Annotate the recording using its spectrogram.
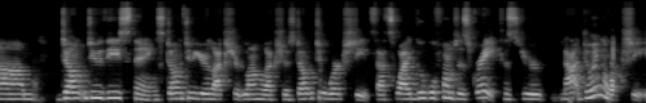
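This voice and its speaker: A woman with a plain, everyday voice speaks at a fairly slow pace and medium pitch, with ordinary pitch variation. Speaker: teacher. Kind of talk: training webinar.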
